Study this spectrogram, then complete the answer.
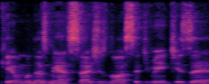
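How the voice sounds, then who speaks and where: Speaking at a fairly quick pace with a São Paulo accent, a man uses a fairly low pitch and fairly even intonation over noticeable background noise. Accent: São Paulo (paulista). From Brazil, São Paulo. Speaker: pastor. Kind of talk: radio interview.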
